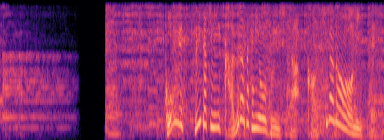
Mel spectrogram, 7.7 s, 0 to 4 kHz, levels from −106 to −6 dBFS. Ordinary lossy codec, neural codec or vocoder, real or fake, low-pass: none; codec, 16 kHz, 8 kbps, FreqCodec, smaller model; fake; 3.6 kHz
